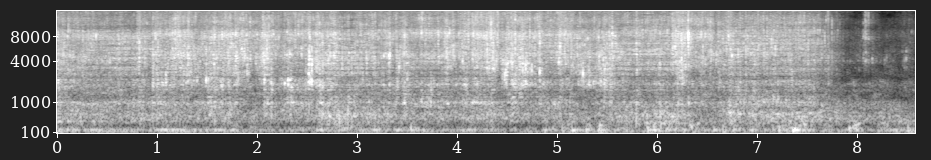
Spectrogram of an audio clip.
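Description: Kitchen tap gushing steadily over brahmi greens being rinsed by hand, a continuous splashing hiss of water at moderate distance that cuts off near the end, with no voices.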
